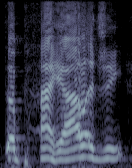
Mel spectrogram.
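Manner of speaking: loud incredulous question; can't believe what he heard; amazed disbelief. Real, not acted. Host amazed by caller.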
